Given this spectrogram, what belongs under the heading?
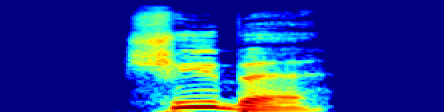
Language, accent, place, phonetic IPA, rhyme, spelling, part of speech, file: German, Germany, Berlin, [ˈʃyːbə], -yːbə, Schübe, noun, De-Schübe.ogg
- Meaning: nominative/accusative/genitive plural of Schub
